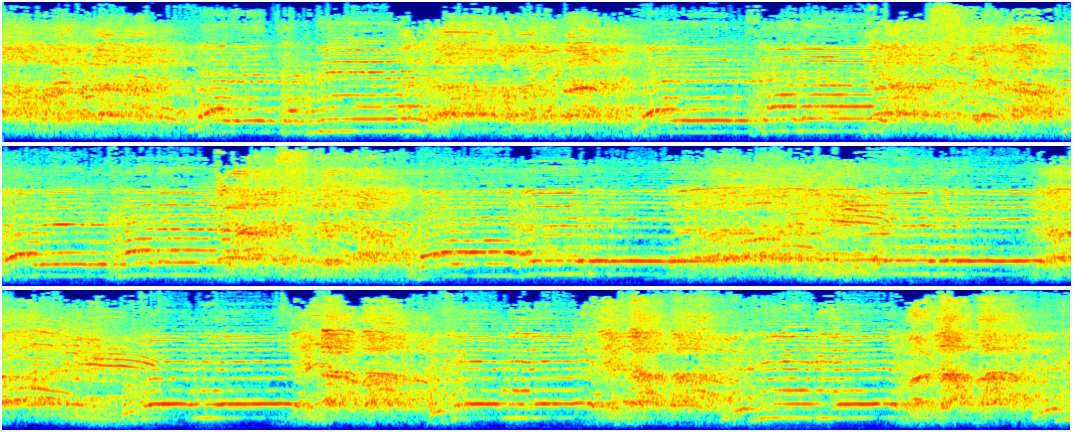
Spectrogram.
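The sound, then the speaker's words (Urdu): A crowd shouts the slogan Nara-e-Takbir in response, many voices joining in loud, repeated chanted bursts that keep up a steady rhythm for the whole stretch. “ان تمام ناروں کو, ان تمام باتوں کو اپنے ناروں کے ذریعے سے اظہار کرتے ہیں. نعرہ تکبیر,”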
